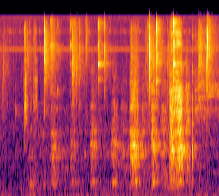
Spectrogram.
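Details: Blue Weimaraner, a foster rescue dog, hungry and impatient at meal time while its soaked food is prepared: rapid, breathy panting in quick regular bursts, growing louder toward the end, with faint indoor background noise.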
